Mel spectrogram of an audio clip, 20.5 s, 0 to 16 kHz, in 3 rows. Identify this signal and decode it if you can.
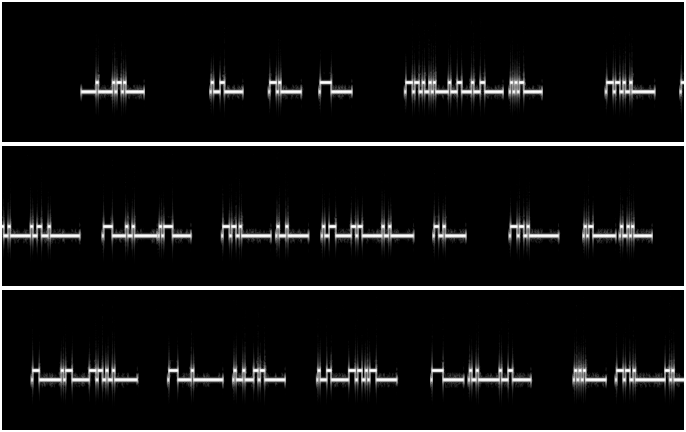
TTY/TDD text telephone tones (45.45 baud Baudot), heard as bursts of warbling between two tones, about 400 Hz shift, 1600 Hz centre. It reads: DUHT JUUS 02O3 QAL0 BJMZ 9QLU ZT76 …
